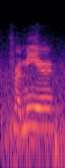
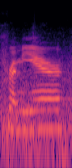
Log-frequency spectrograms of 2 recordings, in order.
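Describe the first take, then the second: First: It is said in an American accent. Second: It is said in an Australian accent. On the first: "English we would say this word as premier" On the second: "Australian premiere"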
